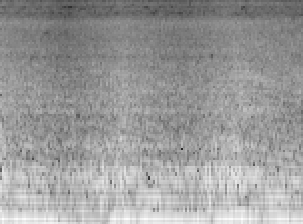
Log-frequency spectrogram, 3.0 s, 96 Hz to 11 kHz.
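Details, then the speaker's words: Suzuki Carry after an engine treatment, revved to about 2,500 rpm at half pedal: strong, steady drone with no knock or shudder; crankshaft-bearing knock and vibration gone. "Saka yung yung nanginginig wala na oh. Mahimik na hindi na siya nanginginig iataw."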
